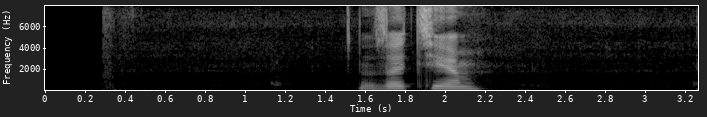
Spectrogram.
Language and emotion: Russian, neutral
